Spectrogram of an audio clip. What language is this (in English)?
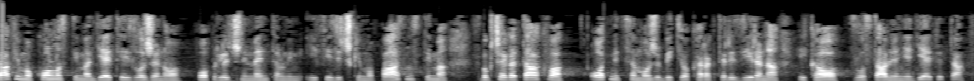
Croatian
